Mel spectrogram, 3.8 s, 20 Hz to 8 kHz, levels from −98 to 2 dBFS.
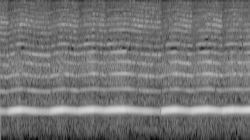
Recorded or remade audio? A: recorded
